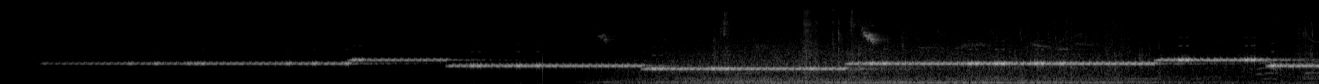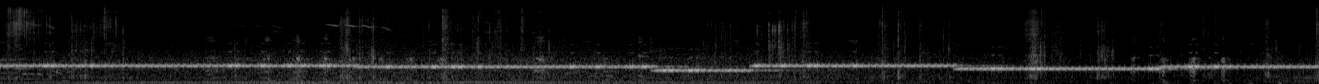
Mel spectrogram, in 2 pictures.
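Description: A slow tune whistled in a single pure tone, stepping between held notes, running right through without a break. From about six seconds in, faint outdoor background joins it, with a few short high chirps and scattered clicks.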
